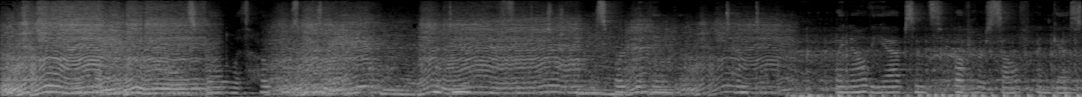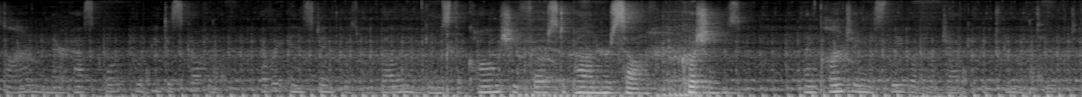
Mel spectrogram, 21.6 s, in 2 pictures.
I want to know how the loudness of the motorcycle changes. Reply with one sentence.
The loudness of the motorcycle goes down, then up.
